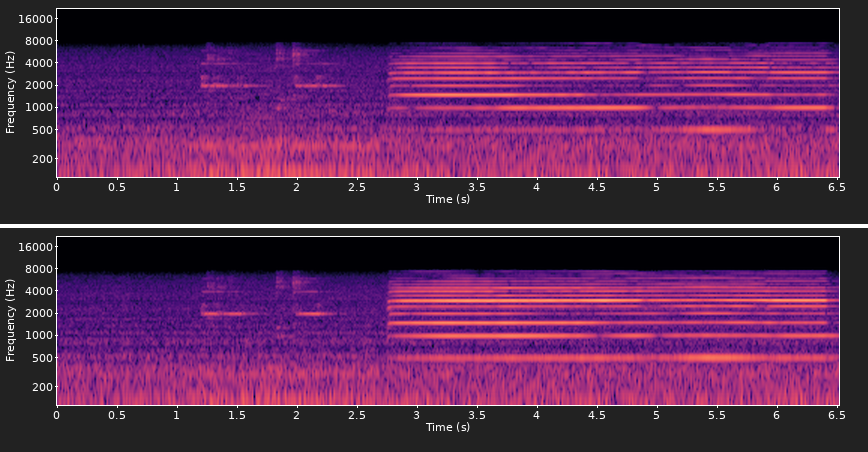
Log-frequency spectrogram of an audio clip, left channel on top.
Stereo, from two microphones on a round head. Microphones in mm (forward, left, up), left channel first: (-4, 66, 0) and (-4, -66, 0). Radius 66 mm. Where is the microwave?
5° left (ahead or behind), 6.5 m.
